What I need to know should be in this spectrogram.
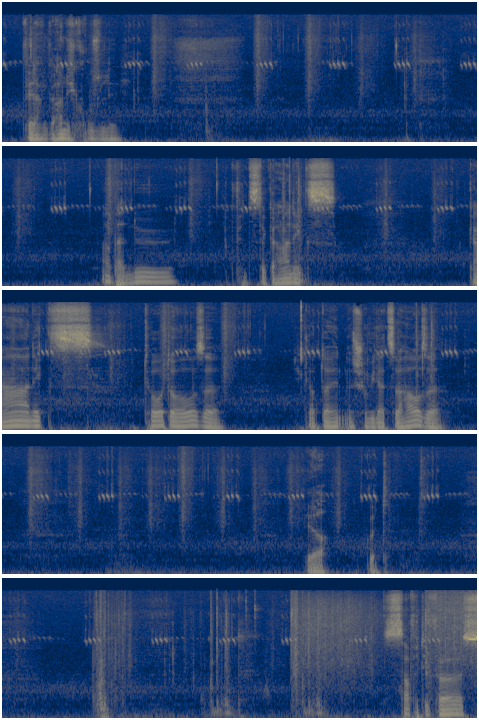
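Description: Footsteps tread steadily through grass.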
